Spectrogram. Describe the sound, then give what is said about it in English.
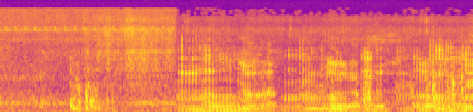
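Several pigs grunt and snort on a farm, a loud, overlapping run of low, rough grunts that keeps going throughout with no one talking. “At this point, we've got a number of pigs.”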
